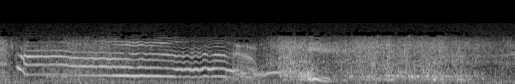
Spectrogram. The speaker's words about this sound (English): He slumped over his wife's body. I closed my ears to her moans, and I pushed them both into the dark water.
